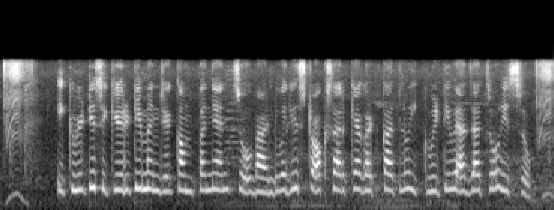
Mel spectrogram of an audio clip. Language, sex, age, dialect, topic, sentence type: Marathi, female, 18-24, Southern Konkan, banking, statement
